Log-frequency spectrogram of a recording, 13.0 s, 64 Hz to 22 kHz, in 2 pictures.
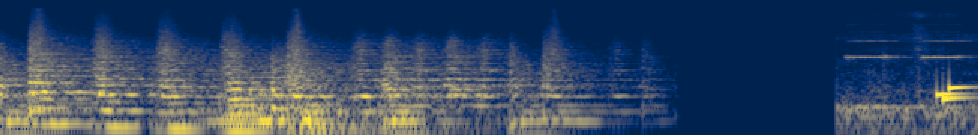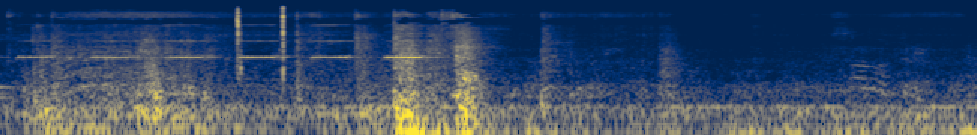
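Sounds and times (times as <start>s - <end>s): high beep: 5.7s - 6.9s.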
